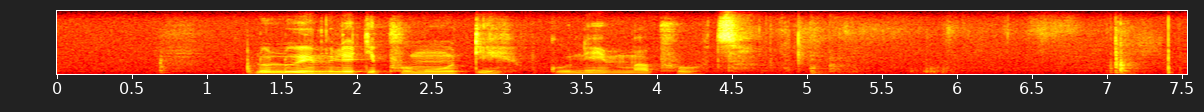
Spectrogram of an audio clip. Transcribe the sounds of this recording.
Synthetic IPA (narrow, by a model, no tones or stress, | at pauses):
lulwimilwetʼipʰumutʼi | k̬unɛmapʰuːt͡sʰḁ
